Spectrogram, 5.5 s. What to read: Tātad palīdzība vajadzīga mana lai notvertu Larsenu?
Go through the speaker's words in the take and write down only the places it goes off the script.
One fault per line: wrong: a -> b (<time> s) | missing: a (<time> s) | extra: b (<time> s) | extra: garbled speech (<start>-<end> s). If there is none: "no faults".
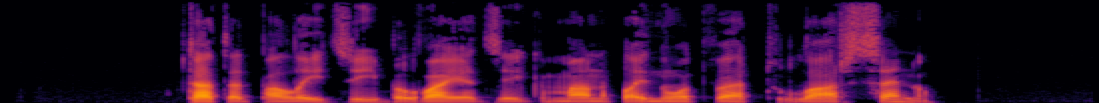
no faults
